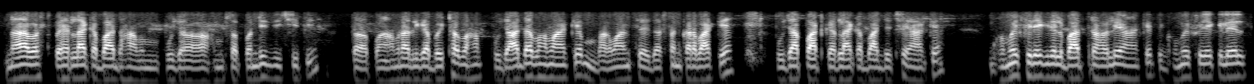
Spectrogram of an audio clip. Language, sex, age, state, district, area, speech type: Maithili, male, 18-30, Bihar, Darbhanga, rural, conversation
